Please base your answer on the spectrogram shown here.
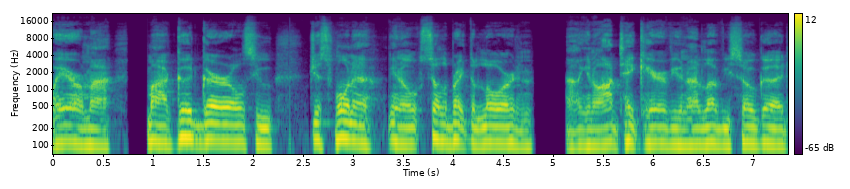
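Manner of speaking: put-on whisper. Retelling a man's posted videos, imitating Hunter whispering. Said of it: "he's whispering and he's like".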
